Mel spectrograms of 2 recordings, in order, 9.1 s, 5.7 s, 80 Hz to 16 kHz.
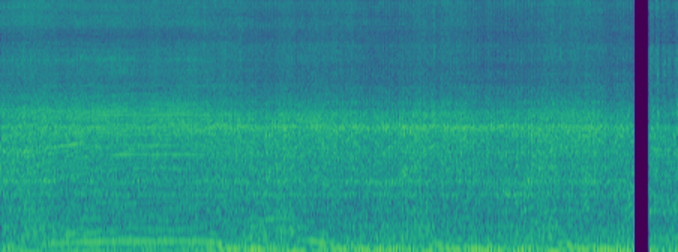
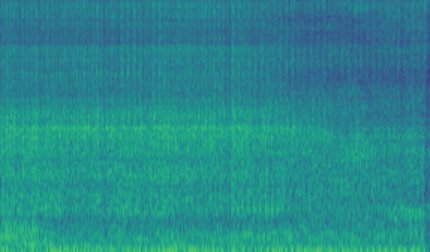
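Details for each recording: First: Sniper 155 single-cylinder motorcycle idling evenly and quietly with fresh oil, idle raised and cam chain tensioner adjusted by hand, after earlier cam bearing and clutch damper replacement failed to cure the noise; no chain rattle or valve ticking. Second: Sniper 155 idling after another shop replaced cam bearing and clutch damper: busy rattly clatter over exhaust beat; manual tensioner adjuster nearly bottomed out, stretched timing chain, valve clearance also to check.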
